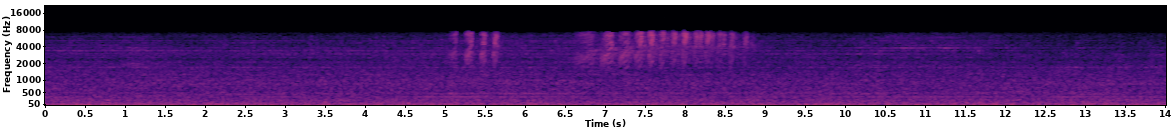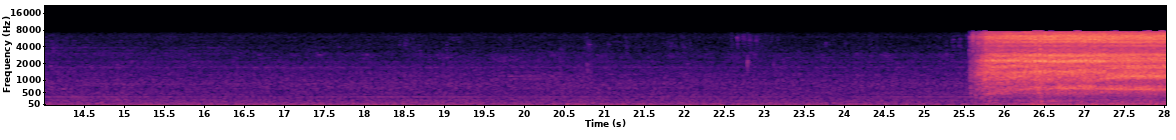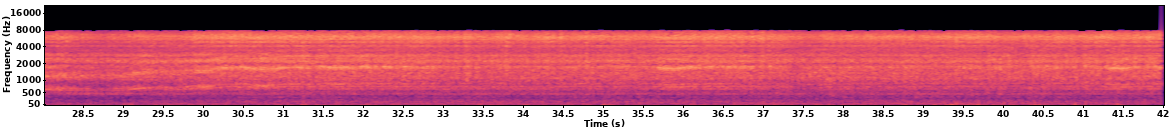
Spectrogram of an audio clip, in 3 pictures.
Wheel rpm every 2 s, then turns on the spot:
0, 0, 0, 0, 0, 0, 0, 0, 0, 0, 0, 0, 10, 140, 170, 220, 230, 230, 230, 230, 230.
none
